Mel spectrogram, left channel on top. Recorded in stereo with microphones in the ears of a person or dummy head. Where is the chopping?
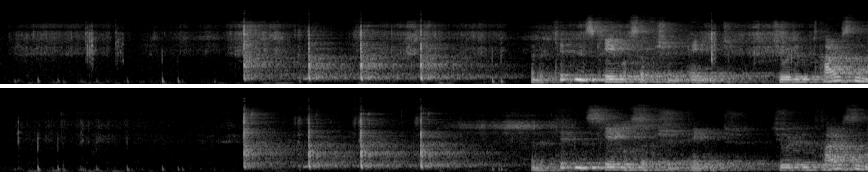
5° right (ahead or behind), 0.6 m.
